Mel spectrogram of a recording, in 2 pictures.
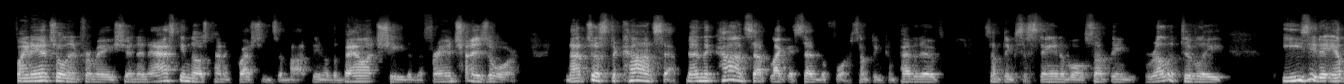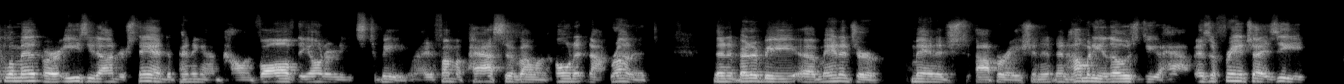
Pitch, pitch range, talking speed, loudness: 130 Hz, 120-155 Hz, 185 wpm, -18 LUFS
